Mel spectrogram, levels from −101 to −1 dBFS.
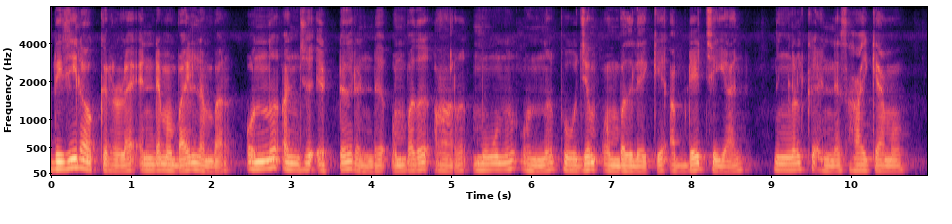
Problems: none marked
